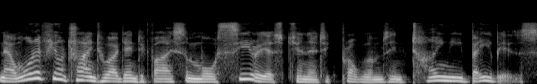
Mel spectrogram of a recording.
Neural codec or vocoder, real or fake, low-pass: codec, 16 kHz, 2 kbps, FunCodec, trained on LibriTTS, 25 frames a second; fake; 7.2 kHz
